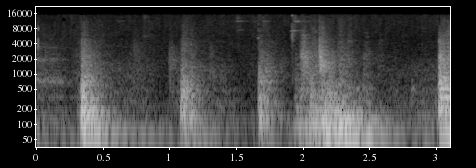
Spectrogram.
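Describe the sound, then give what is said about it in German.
A window being opened, heard as a few dull knocks and thunks with a longer scraping slide between them. The sounds are fairly loud, and no one talks. “Darf ich mal das Fenster aufmachen”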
